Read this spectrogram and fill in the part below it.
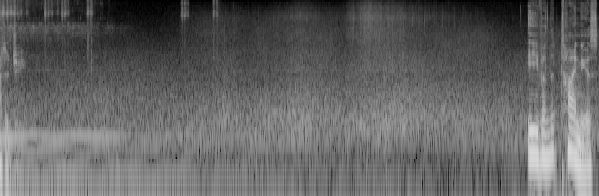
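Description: Wind blows sand in a soft, steady hiss.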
